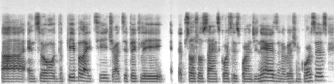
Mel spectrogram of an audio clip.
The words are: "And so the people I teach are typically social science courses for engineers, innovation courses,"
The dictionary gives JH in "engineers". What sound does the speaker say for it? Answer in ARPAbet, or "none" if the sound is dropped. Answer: JH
